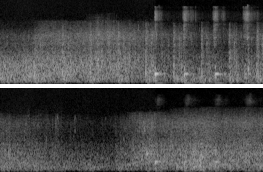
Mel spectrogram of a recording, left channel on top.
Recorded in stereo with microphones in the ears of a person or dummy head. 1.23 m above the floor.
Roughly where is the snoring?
I don't hear snoring.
